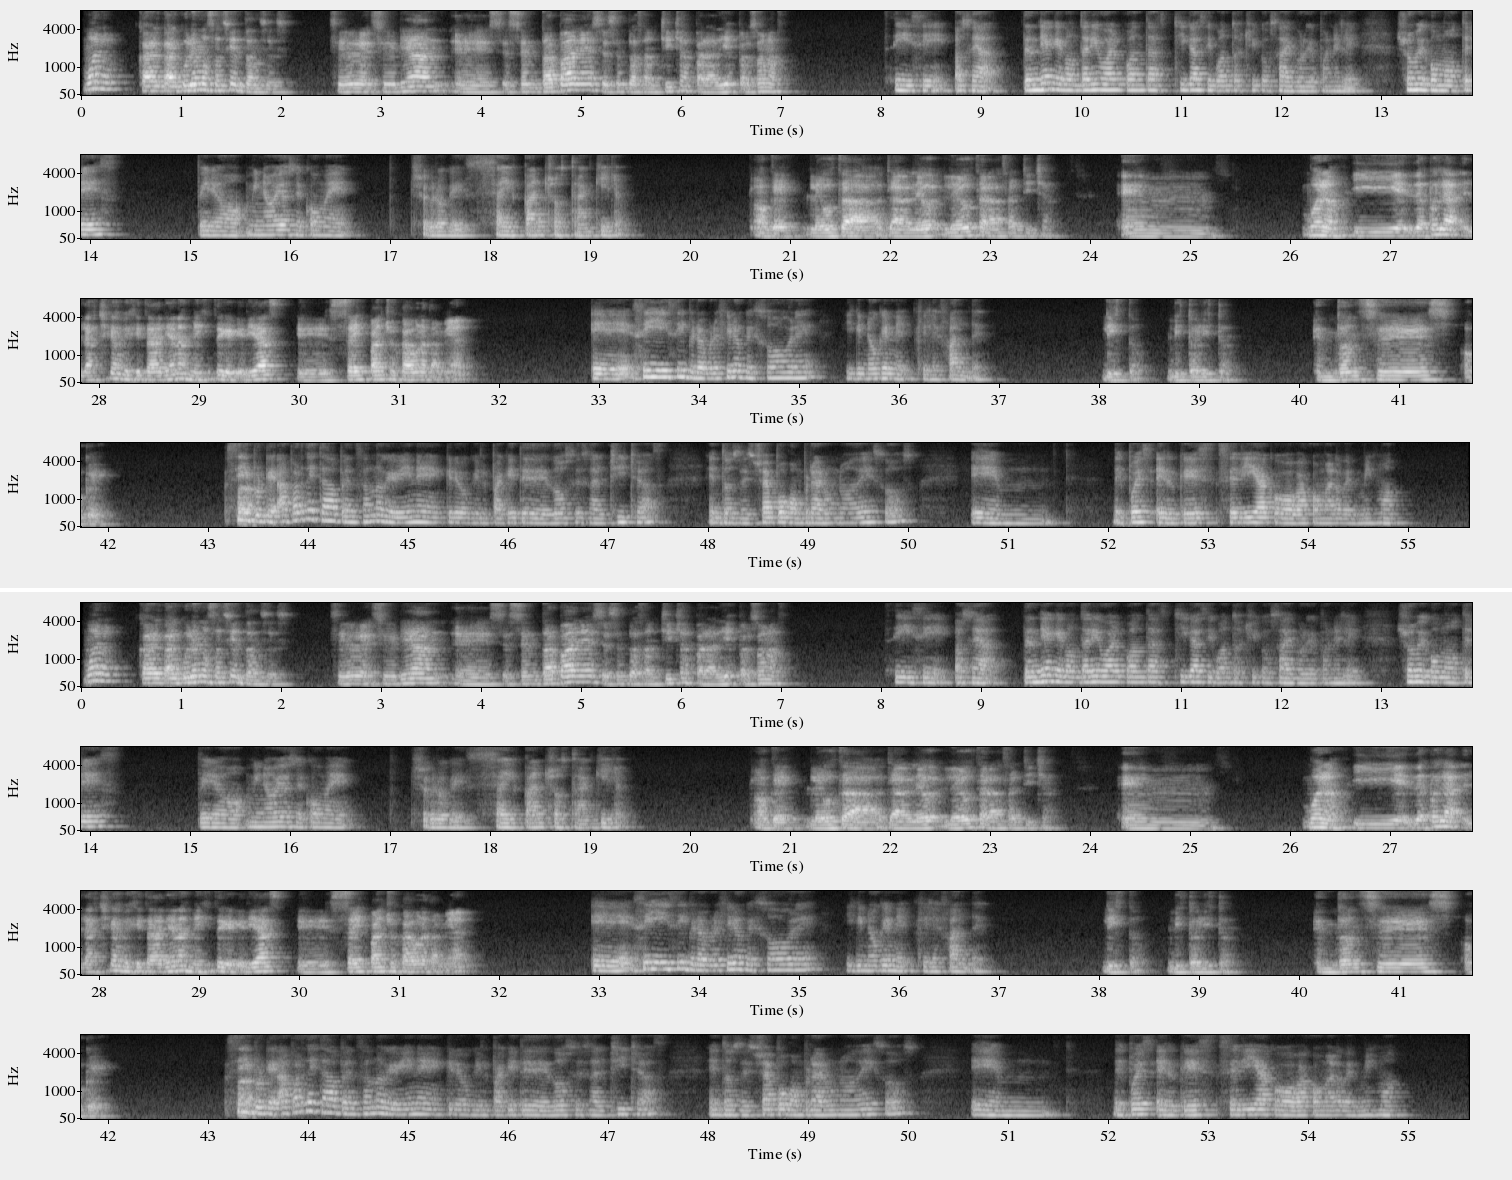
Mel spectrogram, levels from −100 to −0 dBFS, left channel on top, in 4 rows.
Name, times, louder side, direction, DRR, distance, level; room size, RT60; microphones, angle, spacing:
voice 1, 0.0-2.0 2.6-7.0 20.6-23.6 24.3-25.2 26.1-31.7 38.0-38.4 38.7-39.3 40.1-42.0 43.3-43.4, left 2 dB, 90° left, -1 dB, 1.3 m, -22 dB
voice 2, 8.1-9.1 9.4-14.2 15.1-16.6 17.2-19.3 32.9-35.2 35.5-36.9 43.2-47.5 48.0-50.0 50.6-51.5 52.1-54.8, left 3 dB, 35° left, 2 dB, 0.6 m, -24 dB
3.8 x 2.7 x 3.5 m, 0.37 s
head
